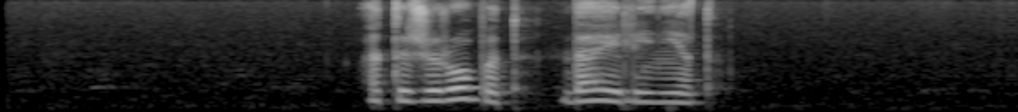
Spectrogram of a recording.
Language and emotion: Russian, neutral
